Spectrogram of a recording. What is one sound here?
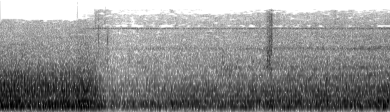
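A tram rolls along its tracks.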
